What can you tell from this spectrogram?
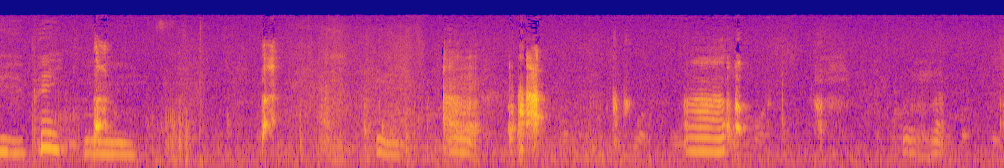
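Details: Child with hiccups who then pulls another child's hair: repeated short, sudden voiced catches mixed with child babbling and light laughter.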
